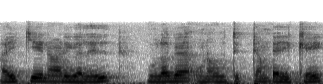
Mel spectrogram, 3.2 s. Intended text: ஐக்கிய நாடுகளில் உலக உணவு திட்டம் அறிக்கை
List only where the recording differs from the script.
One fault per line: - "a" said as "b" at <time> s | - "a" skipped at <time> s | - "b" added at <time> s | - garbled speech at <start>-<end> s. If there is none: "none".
none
